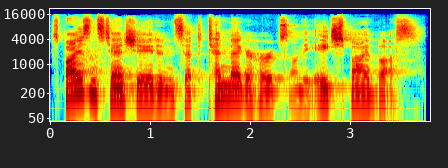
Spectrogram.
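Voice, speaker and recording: A man's voice: medium pitch, expressive, normal speed. A man presenting a tutorial, reading scripted technical narration in a methodical, matter-of-fact way.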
